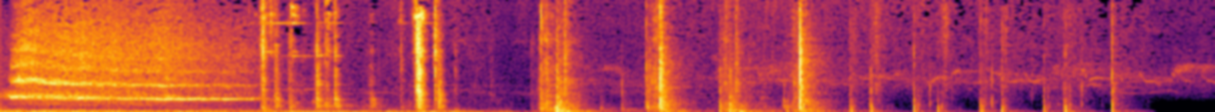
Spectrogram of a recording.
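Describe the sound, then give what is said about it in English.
A car brakes hard after running over a pigeon on the road, tires screeching over a low engine rumble for about a second before it halts, followed by a string of sharp clicks and knocks. No one speaks. “Stop the car. Stop the car right now.”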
